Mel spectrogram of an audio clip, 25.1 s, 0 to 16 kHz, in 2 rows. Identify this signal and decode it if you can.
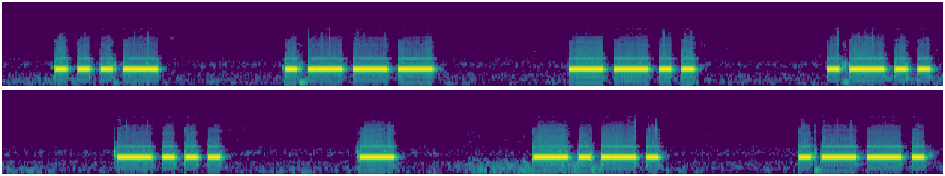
Morse code, heard as a keyed tone, about 8 wpm, 660 Hz. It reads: V J Z L B T C P
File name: jh8cbh / 2022cw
